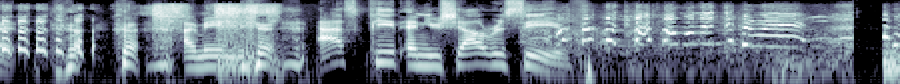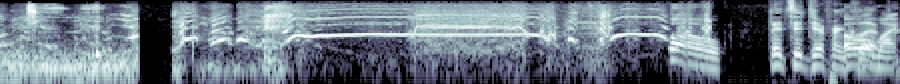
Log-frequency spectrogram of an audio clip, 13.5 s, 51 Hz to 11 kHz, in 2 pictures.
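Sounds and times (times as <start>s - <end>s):
laughter: 0.0s - 2.4s, 4.1s - 12.2s
speech: 0.5s - 4.7s, 11.8s - 13.4s
crowd of girls screaming: 8.1s - 11.8s.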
